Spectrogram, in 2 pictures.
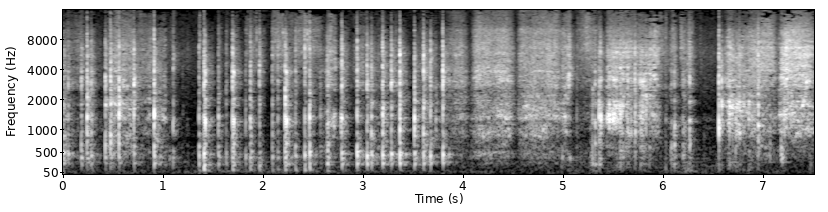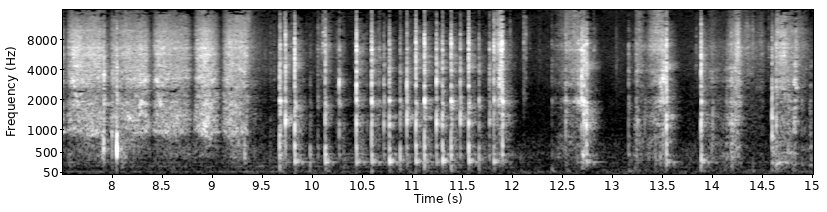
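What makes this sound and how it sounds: A long, hollow, empty pink and white cardboard cosmetics box is held in the hands and tapped and scratched with fingernails. The result is a continuous stream of bright, dry clicks, taps and scratchy rubbing, with no low end and short ringing.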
